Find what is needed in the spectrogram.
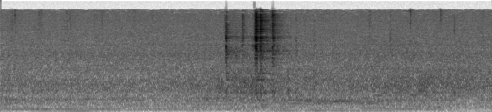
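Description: A short cluster of metallic clinks about three seconds in as the steel caliper bracket and its bolts are handled and started by hand, over a steady low hum from the shop.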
